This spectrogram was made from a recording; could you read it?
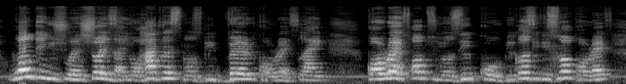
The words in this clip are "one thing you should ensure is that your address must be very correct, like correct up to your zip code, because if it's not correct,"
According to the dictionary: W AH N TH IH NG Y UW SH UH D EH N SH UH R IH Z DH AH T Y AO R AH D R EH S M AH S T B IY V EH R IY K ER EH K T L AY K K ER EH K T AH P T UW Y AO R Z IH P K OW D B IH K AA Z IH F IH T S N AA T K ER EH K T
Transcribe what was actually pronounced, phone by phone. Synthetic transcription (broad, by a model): W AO N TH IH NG Y UW SH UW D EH N SH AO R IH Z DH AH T Y AO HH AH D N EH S M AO S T B IY V EH R IY K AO EH K T L AY K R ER EH K T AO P T UW Y AO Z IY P K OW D B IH K AA S IH F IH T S N AA T K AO EH K T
